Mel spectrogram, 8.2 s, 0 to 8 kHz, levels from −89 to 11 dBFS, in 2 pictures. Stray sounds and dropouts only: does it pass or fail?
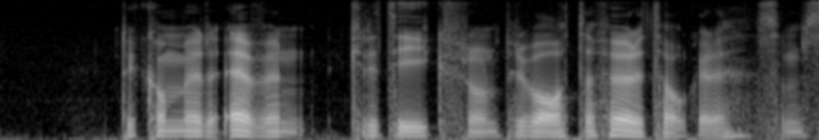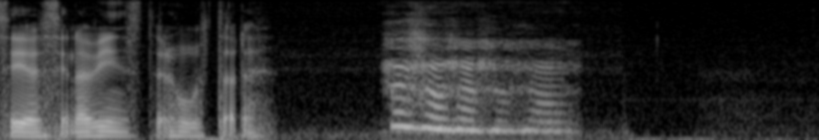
fail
